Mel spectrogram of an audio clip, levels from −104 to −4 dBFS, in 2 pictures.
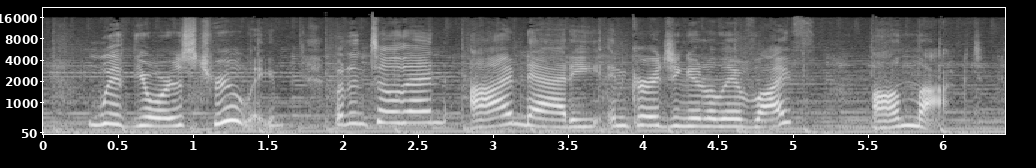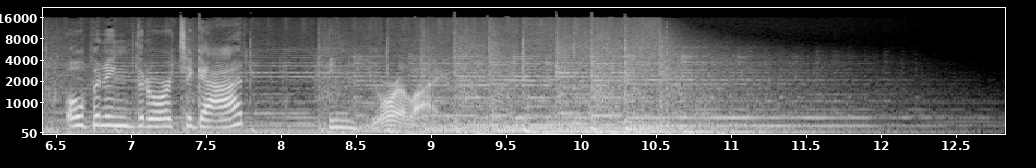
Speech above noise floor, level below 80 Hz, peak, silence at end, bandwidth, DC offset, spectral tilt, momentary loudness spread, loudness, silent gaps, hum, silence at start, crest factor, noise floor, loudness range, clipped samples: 36 dB; -32 dBFS; -2 dBFS; 0.85 s; 16.5 kHz; under 0.1%; -5 dB/octave; 14 LU; -17 LUFS; none; none; 0 s; 16 dB; -52 dBFS; 5 LU; under 0.1%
